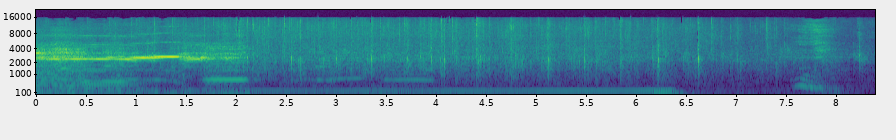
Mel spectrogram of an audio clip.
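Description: A hardcore band's loud final chord with guitar feedback rings out for about two seconds and cuts off, leaving a steady low amplifier hum while scattered hand claps come from the crowd. The hum stops about six seconds in.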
